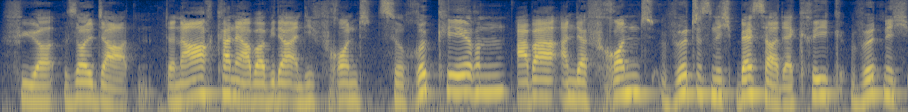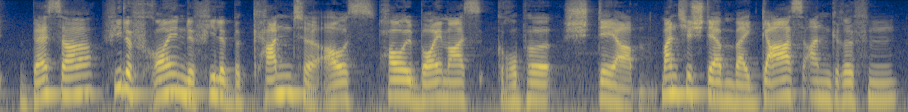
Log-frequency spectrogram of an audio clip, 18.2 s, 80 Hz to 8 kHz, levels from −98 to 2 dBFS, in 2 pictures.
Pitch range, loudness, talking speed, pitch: 130-165 Hz, -19 LUFS, 120 wpm, 145 Hz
